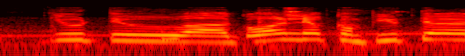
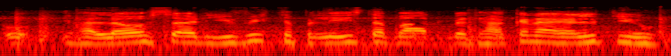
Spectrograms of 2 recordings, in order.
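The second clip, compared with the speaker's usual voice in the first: mock phone operator; 5 semitones lower than usual. Mock police call operator.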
